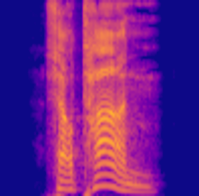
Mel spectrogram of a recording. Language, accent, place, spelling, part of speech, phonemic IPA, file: German, Germany, Berlin, vertan, verb / adjective, /fɛʁˈtaːn/, De-vertan.ogg
- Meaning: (verb) past participle of vertun; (adjective) wasted (not profitably used)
